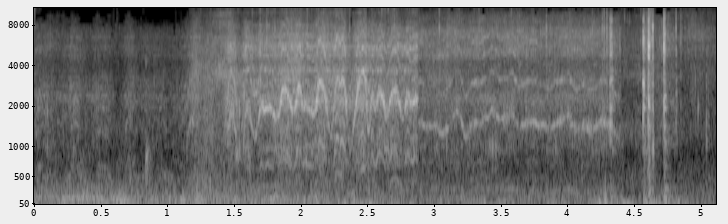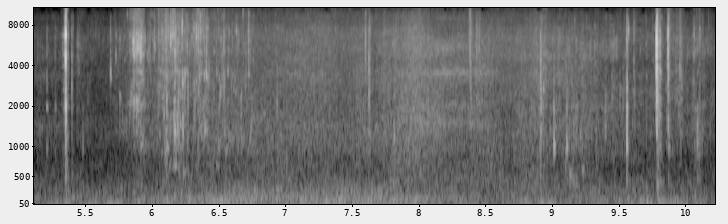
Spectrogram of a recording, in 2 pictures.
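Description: Steady low wind rumble on the microphone with water moving against a kayak hull, broken by a few sharp clicks about halfway through and again near the end.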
